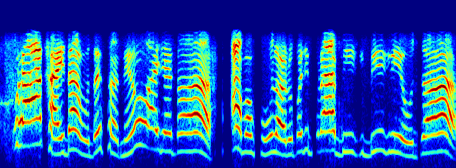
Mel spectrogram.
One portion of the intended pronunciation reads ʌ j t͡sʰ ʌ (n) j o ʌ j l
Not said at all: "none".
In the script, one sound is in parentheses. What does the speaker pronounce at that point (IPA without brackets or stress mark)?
n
